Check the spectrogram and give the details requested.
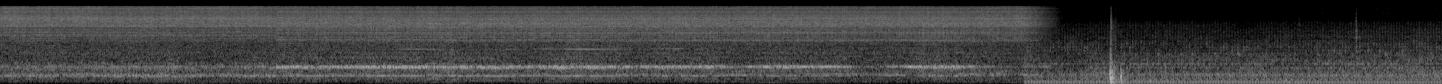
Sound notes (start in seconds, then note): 3.3 saw buzzes; 10.0 engine running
